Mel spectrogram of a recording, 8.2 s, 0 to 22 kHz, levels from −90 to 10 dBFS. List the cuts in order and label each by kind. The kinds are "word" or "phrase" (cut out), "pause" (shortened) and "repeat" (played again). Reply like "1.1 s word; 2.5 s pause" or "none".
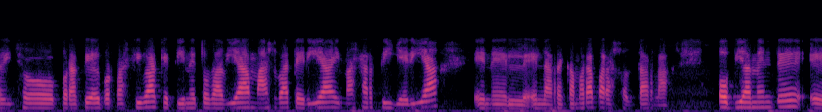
4.7 s word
